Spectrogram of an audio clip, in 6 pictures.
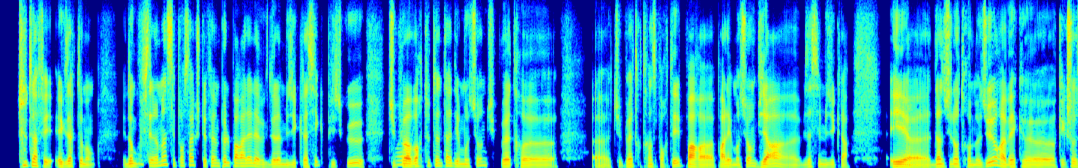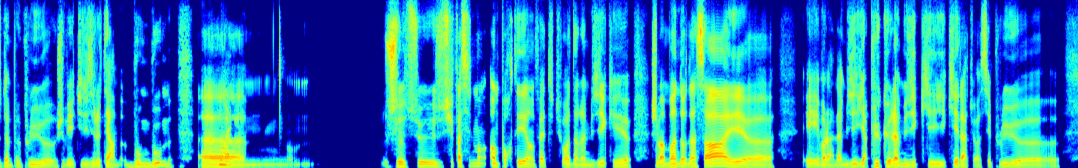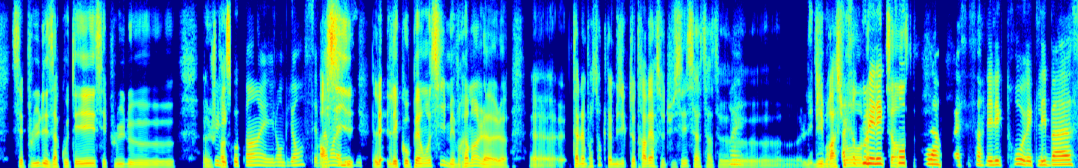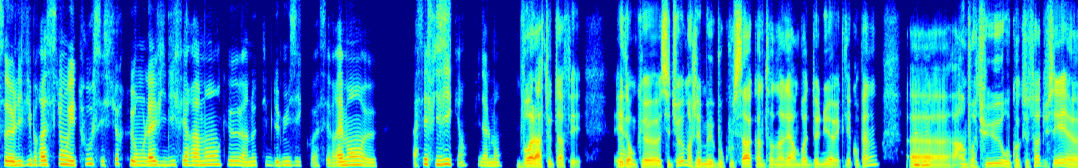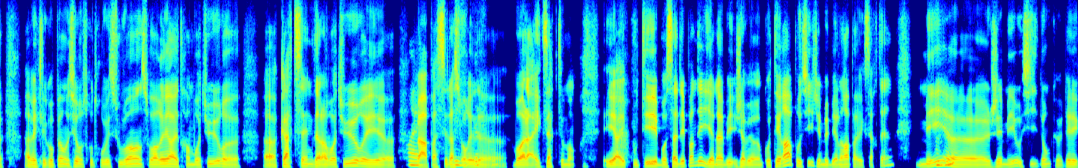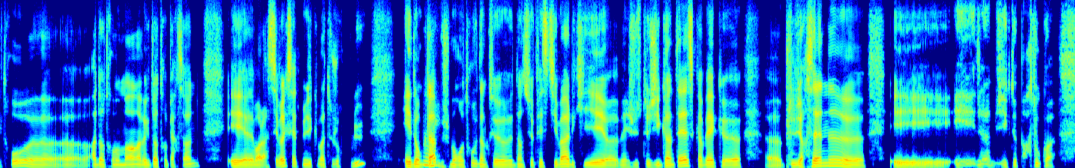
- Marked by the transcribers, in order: drawn out: "hem"; drawn out: "te"; chuckle
- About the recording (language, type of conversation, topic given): French, podcast, Quel est ton meilleur souvenir de festival entre potes ?
- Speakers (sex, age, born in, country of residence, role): female, 40-44, France, Netherlands, host; male, 35-39, France, France, guest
